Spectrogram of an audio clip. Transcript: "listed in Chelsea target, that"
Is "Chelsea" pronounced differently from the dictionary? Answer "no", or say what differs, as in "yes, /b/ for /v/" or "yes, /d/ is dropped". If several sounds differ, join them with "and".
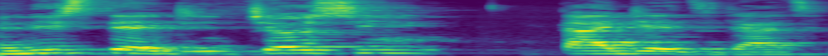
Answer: yes, /l/ is dropped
